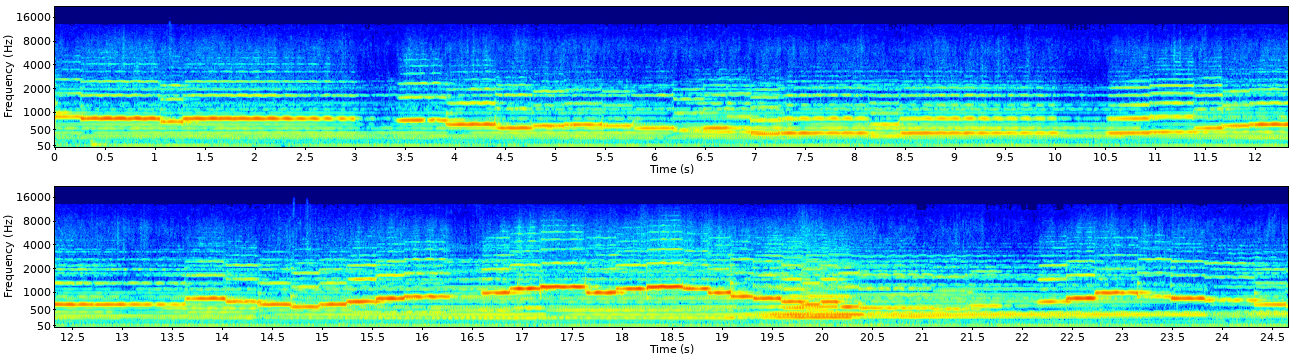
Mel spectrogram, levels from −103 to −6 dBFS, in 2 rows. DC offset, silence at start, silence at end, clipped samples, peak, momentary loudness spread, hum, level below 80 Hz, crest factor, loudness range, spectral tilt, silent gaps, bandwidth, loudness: under 0.1%; 0 s; 0 s; under 0.1%; -16 dBFS; 11 LU; none; -54 dBFS; 14 dB; 8 LU; -5 dB/octave; none; 13 kHz; -31 LUFS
